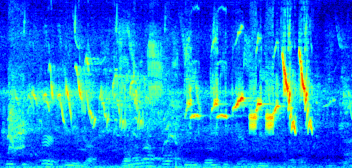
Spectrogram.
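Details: A double-collared seedeater, released outdoors in a town square, sings hard: a fast, high run of twittering, slurred notes that grows louder toward the end, with faint voices underneath.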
